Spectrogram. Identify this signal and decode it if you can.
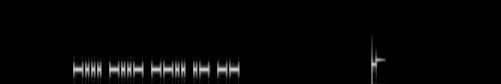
Morse code, heard as a keyed tone, about 40 wpm, 700 Hz. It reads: BXZAM
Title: Code Groups - 5 Letters - 40wpm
